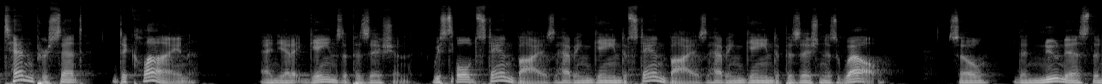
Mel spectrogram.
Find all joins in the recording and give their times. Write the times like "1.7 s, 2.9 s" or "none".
4.2 s, 4.5 s, 6.3 s, 9.2 s

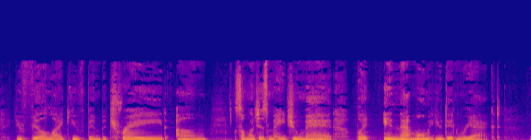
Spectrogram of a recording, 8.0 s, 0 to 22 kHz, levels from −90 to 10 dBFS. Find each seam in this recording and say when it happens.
none

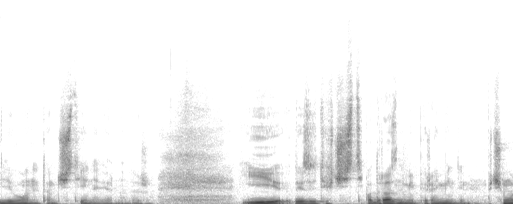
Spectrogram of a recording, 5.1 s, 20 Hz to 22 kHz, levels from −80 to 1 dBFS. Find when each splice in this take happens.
3.0 s, 3.6 s

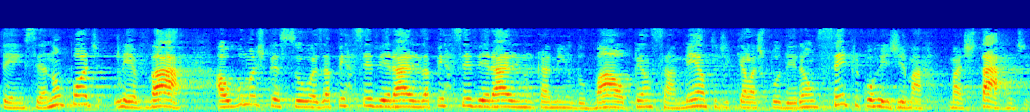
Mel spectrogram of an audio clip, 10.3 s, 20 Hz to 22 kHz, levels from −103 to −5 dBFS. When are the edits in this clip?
4.2 s, 6.3 s

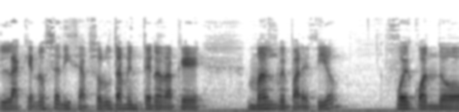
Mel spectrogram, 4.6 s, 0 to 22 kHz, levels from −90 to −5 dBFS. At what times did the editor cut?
1.8 s, 2.8 s

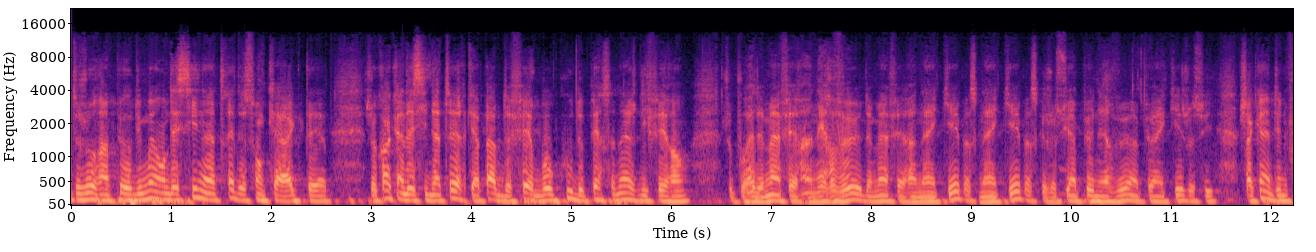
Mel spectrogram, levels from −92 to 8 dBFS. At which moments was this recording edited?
3.9 s, 9.1 s

